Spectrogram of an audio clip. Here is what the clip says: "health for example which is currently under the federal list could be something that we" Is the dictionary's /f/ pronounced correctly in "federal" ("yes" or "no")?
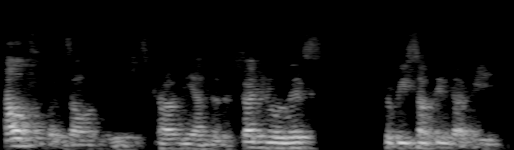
no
